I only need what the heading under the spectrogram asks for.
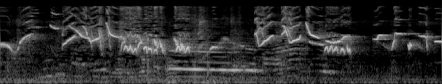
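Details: Oriental magpie-robin belting a 'tembakan' song, dense run of sharp whistled notes sweeping up and down, with scratchy chattering mixed in and brief pauses near the end.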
